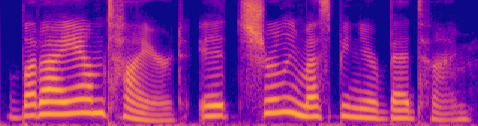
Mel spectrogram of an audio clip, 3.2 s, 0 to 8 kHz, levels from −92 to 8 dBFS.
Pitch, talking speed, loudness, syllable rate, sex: 230 Hz, 190 wpm, -16 LUFS, 5.0 syllables/s, female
